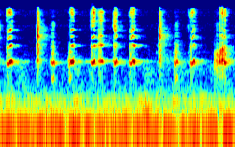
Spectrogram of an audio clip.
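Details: Yellow lovebird in Indonesia chirping its 'kuki kuki' song: a quick run of short, bright, clipped notes with a few louder squeaky bursts, over a constant low background hum.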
